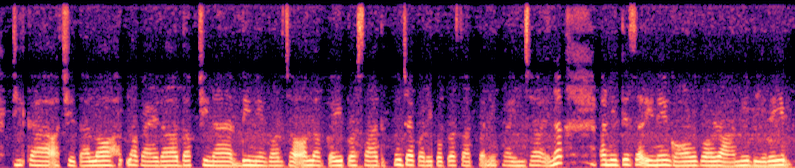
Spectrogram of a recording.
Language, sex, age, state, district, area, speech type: Nepali, female, 30-45, West Bengal, Kalimpong, rural, spontaneous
